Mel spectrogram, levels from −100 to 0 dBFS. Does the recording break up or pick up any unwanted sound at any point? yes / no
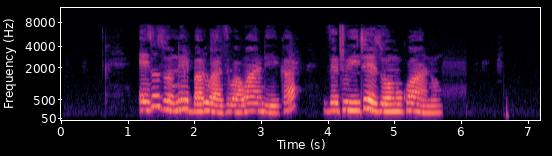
no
